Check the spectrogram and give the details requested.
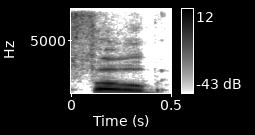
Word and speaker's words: FOBE: They're trying to correct my pronunciation of phobe. The reason it's phobe is the E at the end.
